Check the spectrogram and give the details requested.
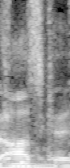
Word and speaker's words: Asuka: They pronounce it Asuka.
